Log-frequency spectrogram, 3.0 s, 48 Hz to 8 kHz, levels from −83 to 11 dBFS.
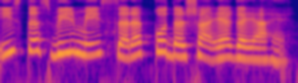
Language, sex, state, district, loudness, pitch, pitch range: Hindi, female, Assam, Kamrup Metropolitan, -14 LUFS, 275 Hz, 230-315 Hz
